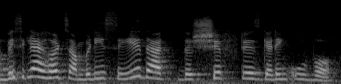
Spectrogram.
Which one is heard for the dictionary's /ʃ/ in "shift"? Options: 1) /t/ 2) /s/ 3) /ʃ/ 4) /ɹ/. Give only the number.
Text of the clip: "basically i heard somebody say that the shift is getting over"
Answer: 3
